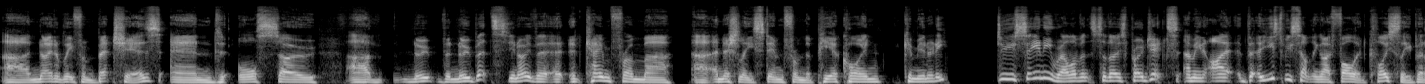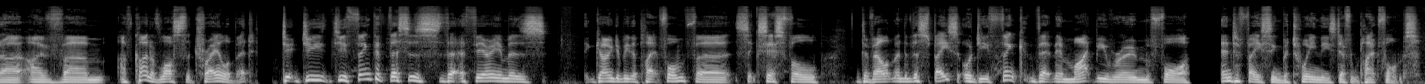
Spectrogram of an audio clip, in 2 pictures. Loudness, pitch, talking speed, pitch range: -19 LUFS, 125 Hz, 200 wpm, 110-150 Hz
